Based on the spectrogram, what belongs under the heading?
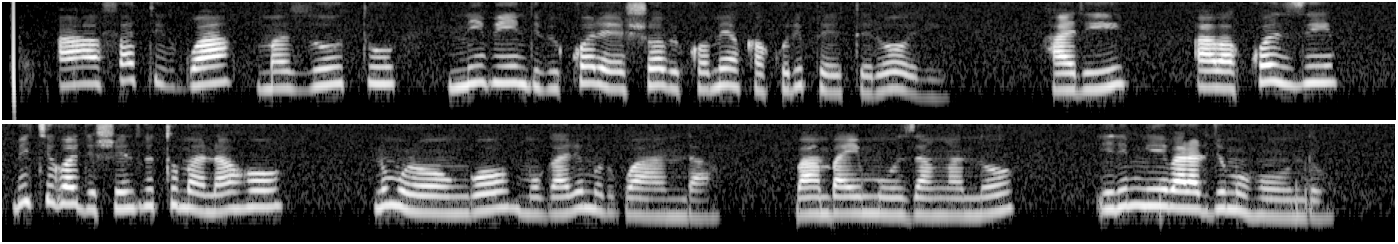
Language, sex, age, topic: Kinyarwanda, female, 25-35, finance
